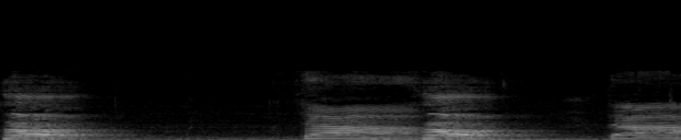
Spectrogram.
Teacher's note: When tip of the tongue touch the lower part of upper front teeth, then Tha is pronounced. Tha. No whistling sound.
